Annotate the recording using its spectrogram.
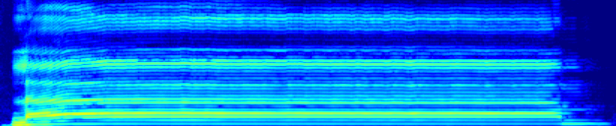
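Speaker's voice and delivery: লাম held very long and high, lips closing on m; slow tajweed demo of লাম; letter name drawn out. Shown as a demonstration. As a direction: stretch লাম on one note. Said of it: "আট নম্বর মাখরাজ".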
